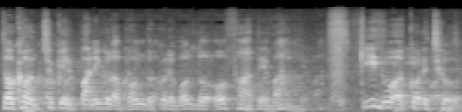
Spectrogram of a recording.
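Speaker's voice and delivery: low, soft voice after a climax; hushed question. Retold or imitated. Preacher as the Prophet asking Fatema, hushed. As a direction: drop right down, gently spaced.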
